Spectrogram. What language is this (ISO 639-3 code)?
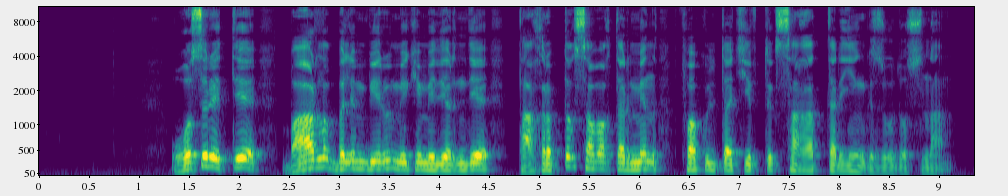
kaz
